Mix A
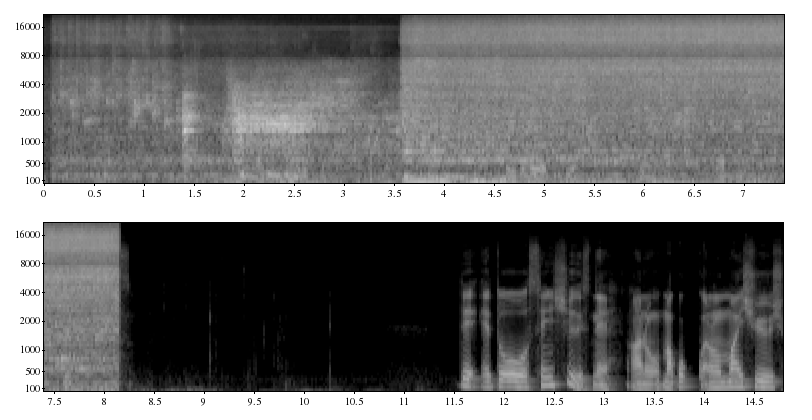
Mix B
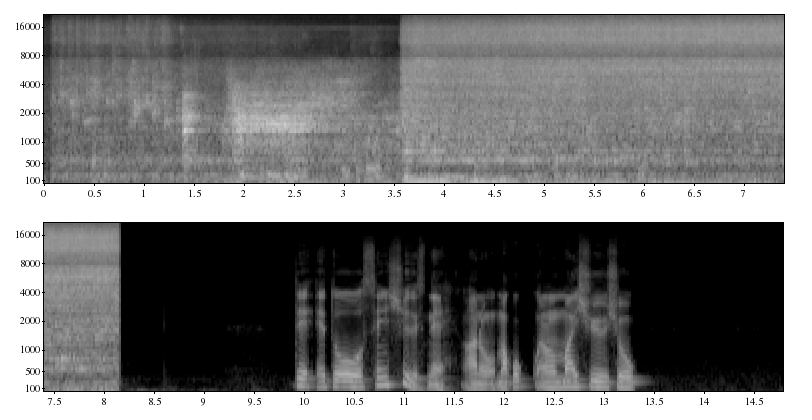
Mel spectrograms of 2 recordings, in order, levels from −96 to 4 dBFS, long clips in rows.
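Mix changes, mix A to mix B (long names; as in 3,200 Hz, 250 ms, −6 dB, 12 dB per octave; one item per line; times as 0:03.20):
speech: entry −1.65 s
reverb: on, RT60 1.2 s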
